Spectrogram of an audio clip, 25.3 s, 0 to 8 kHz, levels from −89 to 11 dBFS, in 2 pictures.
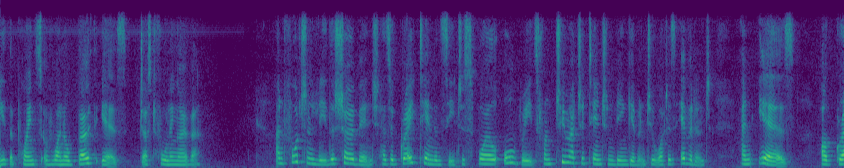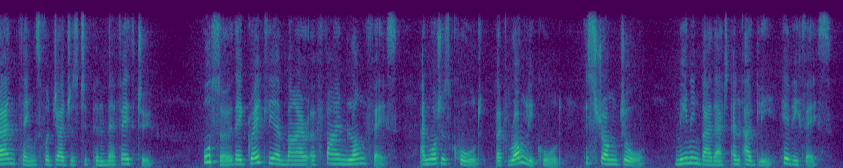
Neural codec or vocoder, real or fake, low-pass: none; real; 7.2 kHz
